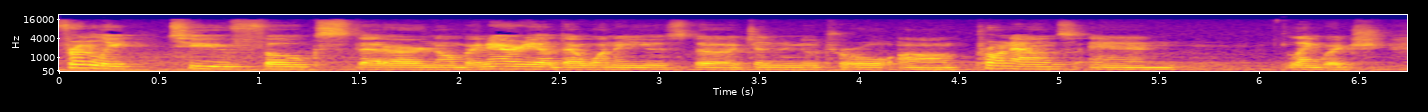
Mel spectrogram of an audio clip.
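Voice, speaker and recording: A woman's very deep, low voice in a Portuguese accent at a fairly slow pace, with noticeable background noise and audible room echo. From Brazil. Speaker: video blogger. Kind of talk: casual vlog commentary. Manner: hesitant, many fillers.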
